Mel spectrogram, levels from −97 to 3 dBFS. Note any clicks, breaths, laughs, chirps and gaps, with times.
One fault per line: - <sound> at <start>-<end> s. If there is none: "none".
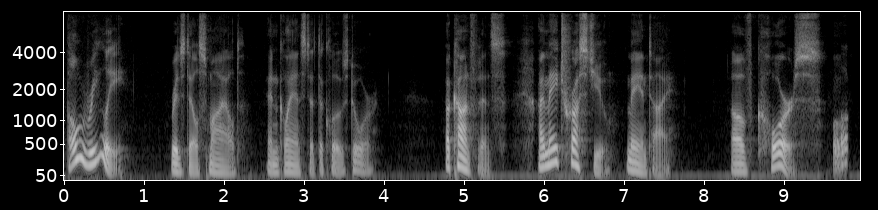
- laugh at 9.6-9.8 s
